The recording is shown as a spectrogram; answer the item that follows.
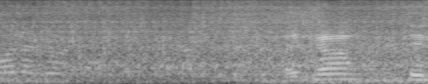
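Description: Street traffic noise with a motorcycle engine idling, a steady low hum; a voice starts speaking near the end.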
